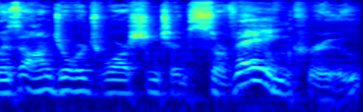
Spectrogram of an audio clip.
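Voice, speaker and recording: A woman with a West Virginia accent, very deep, low pitch, a dark, mellow tone, and a very slow pace. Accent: Appalachian West Virginia. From US Appalachia, Greenbrier County, West Virginia. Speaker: local elder sharing memories. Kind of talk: oral history interview. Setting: living room at home.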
